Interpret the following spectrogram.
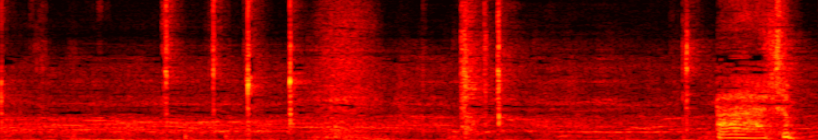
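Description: A person licking powder off her fingers: a run of short, sharp mouth clicks and smacks over the first couple of seconds.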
